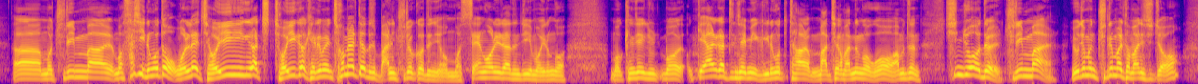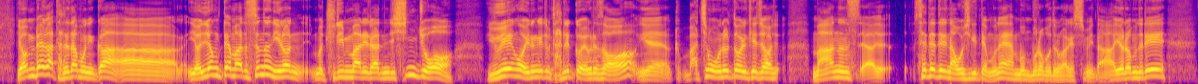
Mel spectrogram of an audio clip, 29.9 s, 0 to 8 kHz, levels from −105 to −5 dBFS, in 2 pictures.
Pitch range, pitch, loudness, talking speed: 135-190 Hz, 155 Hz, -13 LUFS, 355 characters per minute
